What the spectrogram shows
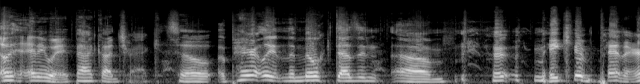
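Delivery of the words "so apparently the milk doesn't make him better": words breaking up with helpless laughter. Retelling the story of a game, laughing while talking. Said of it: "I can't stop laughing".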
